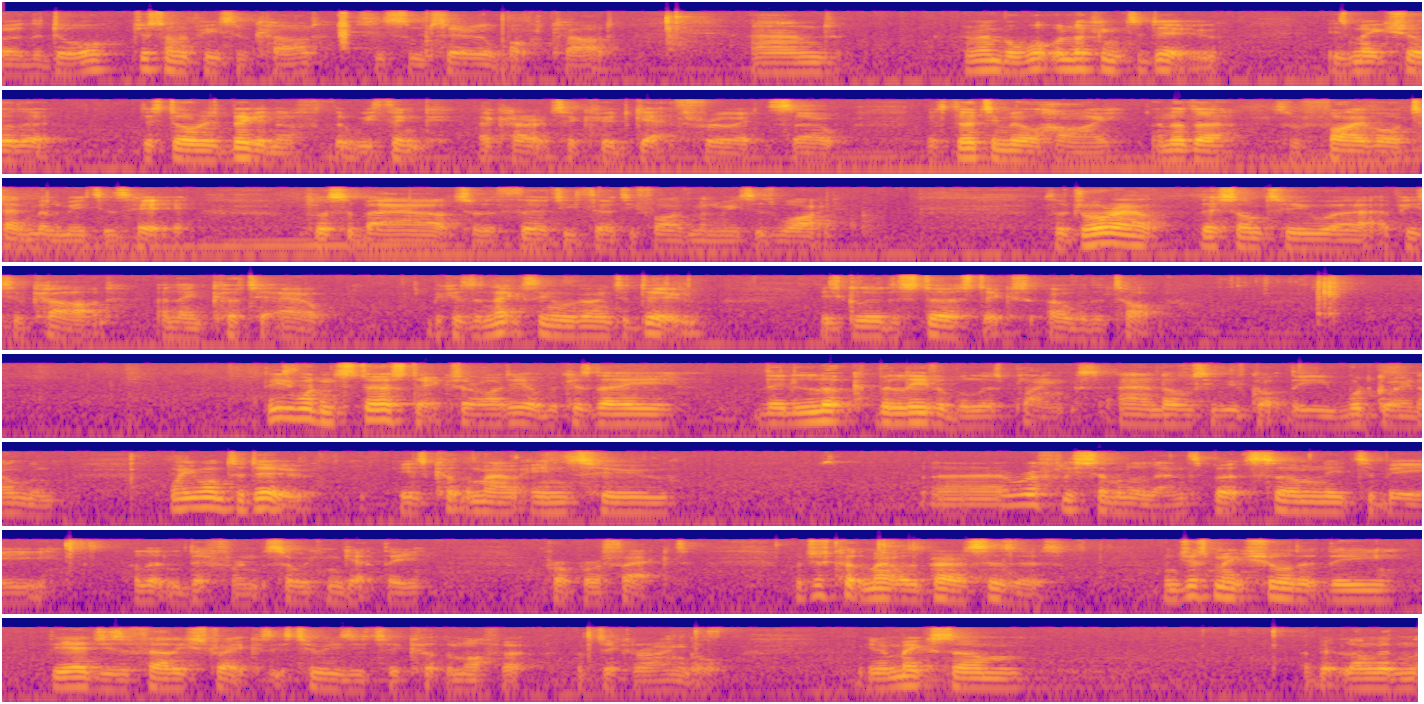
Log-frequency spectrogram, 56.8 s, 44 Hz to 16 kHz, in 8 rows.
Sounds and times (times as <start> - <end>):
Speech: 0.0 - 4.2, 4.8 - 18.5, 19.4 - 27.2, 29.7 - 38.9, 40.1 - 53.4, 54.0 - 54.9, 56.2 - 56.7.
